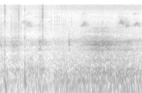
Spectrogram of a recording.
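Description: A lull between words: faint background noise with a few soft clicks.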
